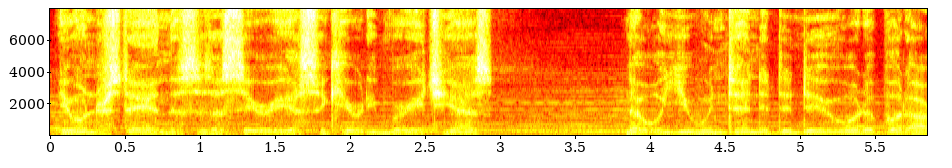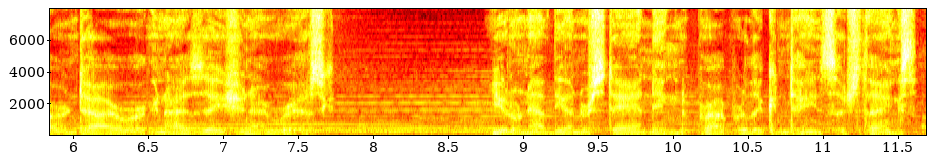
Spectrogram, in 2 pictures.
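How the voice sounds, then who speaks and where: A man's voice: a bass voice, monotone, moderate pace, over loud music. A man playing a grave senior military officer in a science fiction audio drama, severe and lecturing. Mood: stern.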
